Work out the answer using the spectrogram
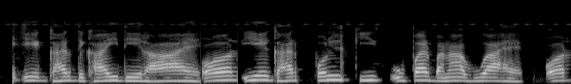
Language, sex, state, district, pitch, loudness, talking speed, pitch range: Hindi, male, Bihar, Purnia, 170 Hz, -21 LUFS, 170 wpm, 160-185 Hz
